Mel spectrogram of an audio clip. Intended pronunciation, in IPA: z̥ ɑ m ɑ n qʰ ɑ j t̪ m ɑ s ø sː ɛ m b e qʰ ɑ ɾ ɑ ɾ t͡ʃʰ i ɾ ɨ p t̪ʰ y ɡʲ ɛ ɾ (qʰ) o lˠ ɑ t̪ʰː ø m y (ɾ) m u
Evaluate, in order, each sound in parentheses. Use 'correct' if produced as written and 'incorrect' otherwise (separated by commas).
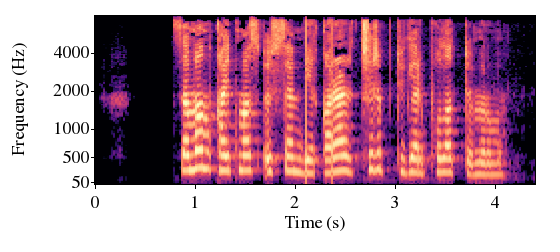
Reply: incorrect, correct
